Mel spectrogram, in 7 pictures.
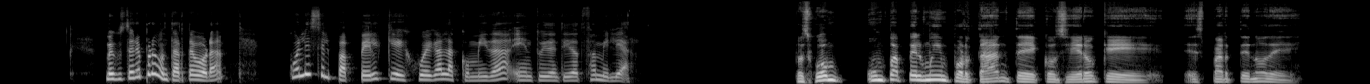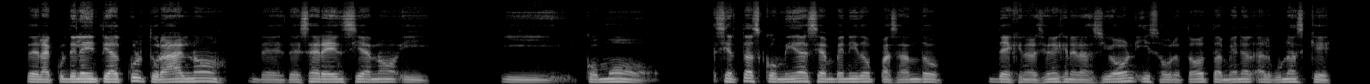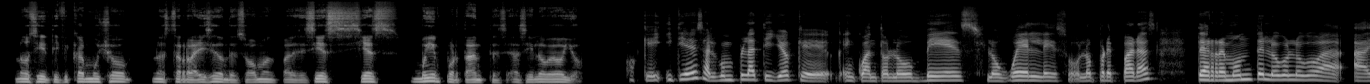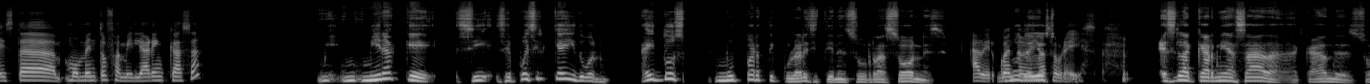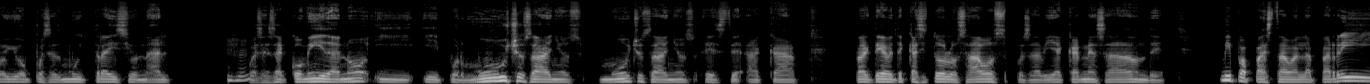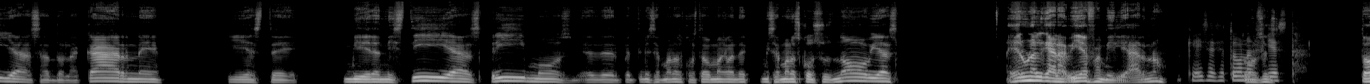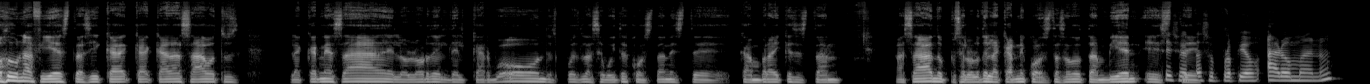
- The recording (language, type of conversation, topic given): Spanish, podcast, ¿Qué papel juega la comida en tu identidad familiar?
- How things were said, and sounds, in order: tapping; laugh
